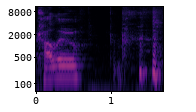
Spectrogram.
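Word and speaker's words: Kaluu: So we got Kalu. That's how you pronounce it.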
